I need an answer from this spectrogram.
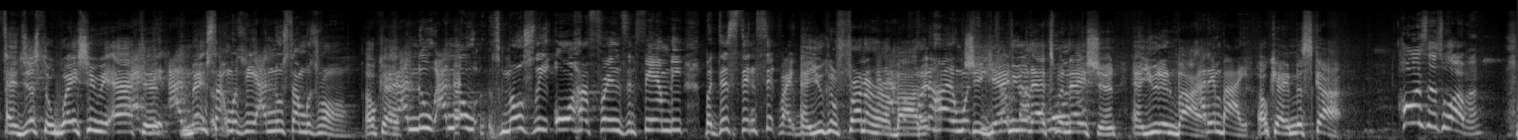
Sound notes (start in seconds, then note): none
